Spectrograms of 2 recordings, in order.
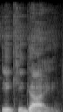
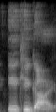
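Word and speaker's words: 生き甲斐: do you say it it's a Japanese word and it comes from the island of Okinawa and it's eeky guy eeky guy okayy and roughly translated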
